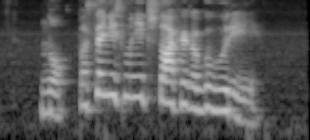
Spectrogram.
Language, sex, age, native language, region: Slovenian, female, 18-29, Slovenian, Drava region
